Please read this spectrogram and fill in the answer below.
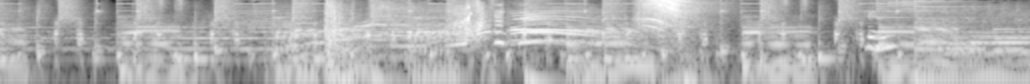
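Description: Cartoon background music with short, squeaky chirping sounds over it, rising and falling quickly in pitch.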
